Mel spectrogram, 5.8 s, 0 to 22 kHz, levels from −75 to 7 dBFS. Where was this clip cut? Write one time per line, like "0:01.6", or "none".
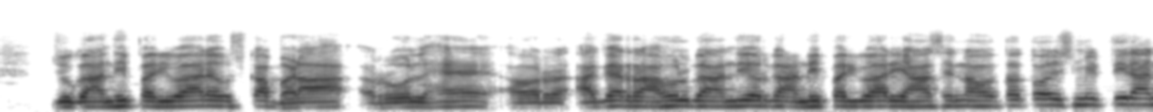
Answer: none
